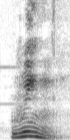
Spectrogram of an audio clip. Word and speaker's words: wring: coat Bristle Insect Worm Ring WRING W 不发音，所以是 ring Pest Pesticide Parasite Spider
